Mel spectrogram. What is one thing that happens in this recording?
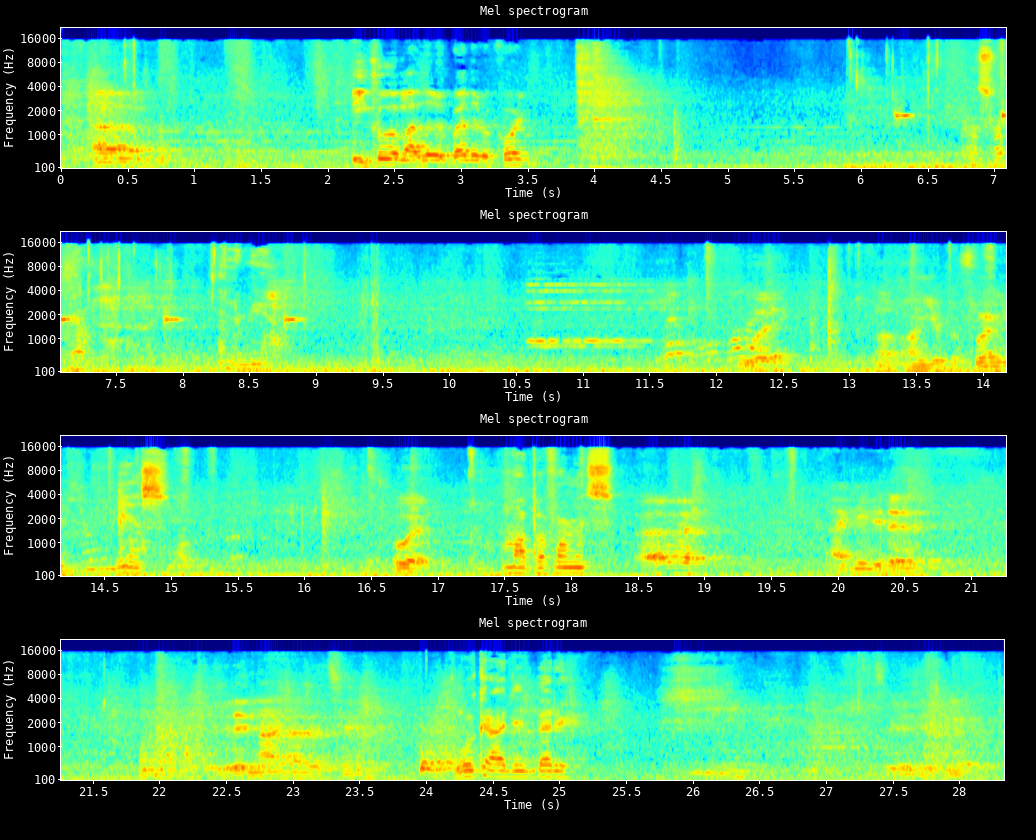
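A man talks casually, close by.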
